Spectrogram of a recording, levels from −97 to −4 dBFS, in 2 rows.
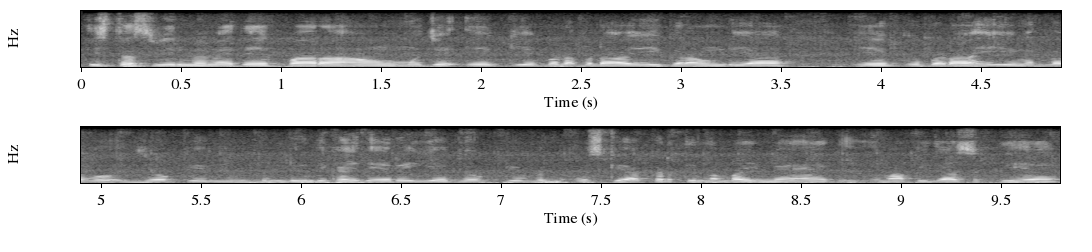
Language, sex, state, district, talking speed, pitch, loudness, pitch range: Hindi, male, Rajasthan, Bikaner, 235 wpm, 180 Hz, -16 LUFS, 170-185 Hz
